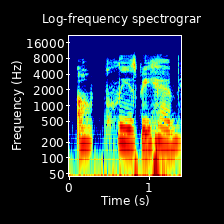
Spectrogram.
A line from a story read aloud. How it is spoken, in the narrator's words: Harry whispered to himself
